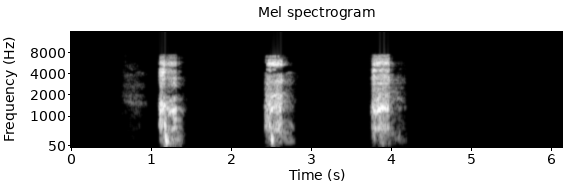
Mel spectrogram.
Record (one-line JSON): {"exhalation_length": "6.1 s", "exhalation_amplitude": 28618, "exhalation_signal_mean_std_ratio": 0.28, "survey_phase": "beta (2021-08-13 to 2022-03-07)", "age": "45-64", "gender": "Female", "wearing_mask": "No", "symptom_cough_any": true, "symptom_onset": "12 days", "smoker_status": "Never smoked", "respiratory_condition_asthma": false, "respiratory_condition_other": false, "recruitment_source": "REACT", "submission_delay": "3 days", "covid_test_result": "Negative", "covid_test_method": "RT-qPCR", "influenza_a_test_result": "Negative", "influenza_b_test_result": "Negative"}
